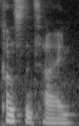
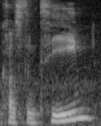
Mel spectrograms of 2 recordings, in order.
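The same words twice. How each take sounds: First: The name is said the English way. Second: The name is said the American way. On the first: The speaker calls it right. "when it's Constantine" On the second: The speaker calls it wrong. "how Americans say John Constantine"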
